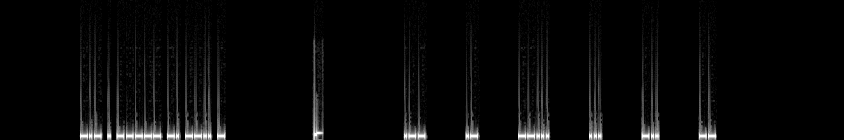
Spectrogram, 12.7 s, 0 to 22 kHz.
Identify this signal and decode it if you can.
Morse code, heard as a keyed tone, about 36 wpm, spaced as for 18 wpm, 700 Hz. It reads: KE0NZT WA7SDM
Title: USA Call Signs - 6 Characters - 6x Character Spacing - 35wpm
